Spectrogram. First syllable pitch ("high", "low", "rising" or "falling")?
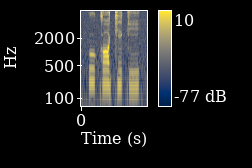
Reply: falling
